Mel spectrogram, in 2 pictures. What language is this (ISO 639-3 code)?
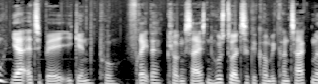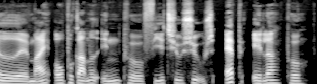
dan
